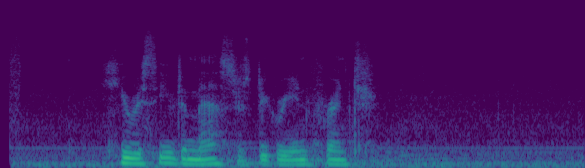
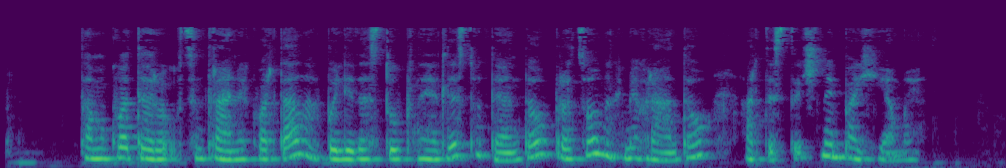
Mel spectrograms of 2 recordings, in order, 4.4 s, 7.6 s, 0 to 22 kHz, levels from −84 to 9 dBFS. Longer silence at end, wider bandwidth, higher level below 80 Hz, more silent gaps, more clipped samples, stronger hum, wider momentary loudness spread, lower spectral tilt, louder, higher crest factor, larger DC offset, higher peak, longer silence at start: second, 0 s vs 0.65 s; second, 9 kHz vs 11.5 kHz; first, -54 dBFS vs -66 dBFS; neither; neither; neither; first, 21 LU vs 9 LU; first, -9 dB/octave vs -5.5 dB/octave; second, -32 LUFS vs -24 LUFS; about the same, 18 dB vs 16 dB; neither; second, -16 dBFS vs -8 dBFS; about the same, 0.05 s vs 0.15 s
